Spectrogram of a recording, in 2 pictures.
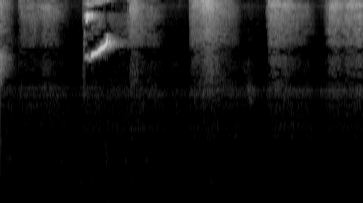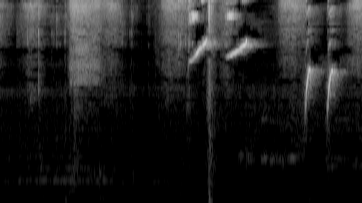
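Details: Greater green leafbird in full song, mostly very high, hissing bursts with a few thin rising whistles, then two quick falling whistled notes at the end.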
